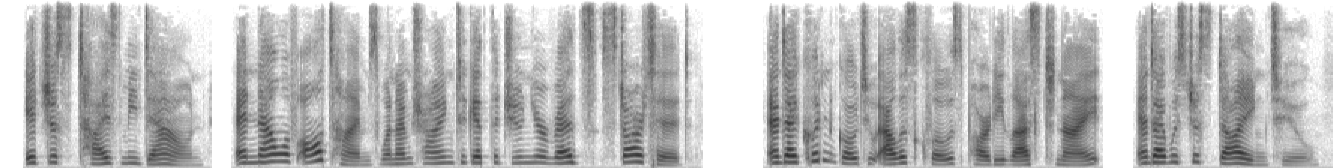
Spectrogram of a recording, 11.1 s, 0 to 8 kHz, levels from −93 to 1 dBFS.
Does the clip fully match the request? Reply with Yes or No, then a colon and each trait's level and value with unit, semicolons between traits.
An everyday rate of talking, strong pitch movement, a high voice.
Yes: average, 190 wpm; wide, 5.7 semitones; very high, 260 Hz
